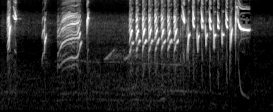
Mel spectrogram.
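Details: European goldfinch in a cage prepared for mating sings a few scattered chirps and a rasping buzz, then a rapid, evenly spaced series of tinkling notes ending in a drawn-out nasal tone.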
